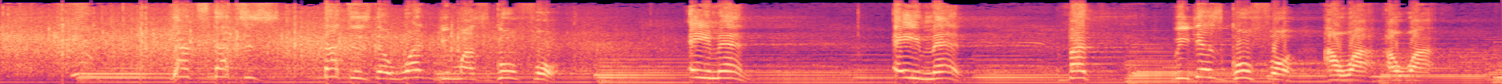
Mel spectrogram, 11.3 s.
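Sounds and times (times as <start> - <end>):
audience clapping: 0.0 - 4.8
speech: 1.4 - 5.7, 6.8 - 11.2.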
